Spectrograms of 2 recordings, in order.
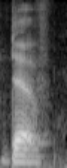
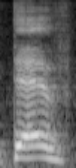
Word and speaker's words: Dev: So The Green Knight was directed by David Lowery and starring Dave Patel. Dev. And, yeah, I did that again. Dave. Damn it. So So insensitive. The Green Knight, directed by David Lowery, starring Dev Patel.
